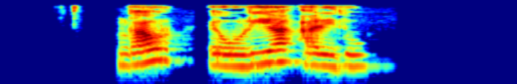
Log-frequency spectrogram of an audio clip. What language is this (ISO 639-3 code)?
eus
